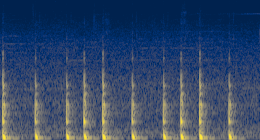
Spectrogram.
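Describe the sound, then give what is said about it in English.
A man knocks on a door in an alley: roughly ten solid knocks in a quick, uneven pattern, some spaced apart and others in close pairs, with no voices. “He's knocking on the door.”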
